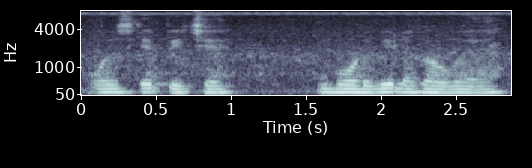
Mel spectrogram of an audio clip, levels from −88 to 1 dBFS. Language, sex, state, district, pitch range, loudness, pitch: Hindi, male, Uttar Pradesh, Shamli, 120-130 Hz, -15 LUFS, 125 Hz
